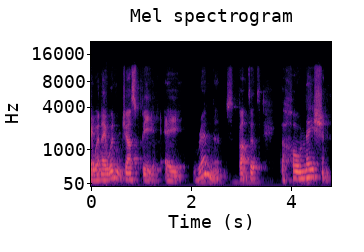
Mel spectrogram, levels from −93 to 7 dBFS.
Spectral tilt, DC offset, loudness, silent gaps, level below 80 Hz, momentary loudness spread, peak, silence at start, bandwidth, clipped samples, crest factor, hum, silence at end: -5.5 dB/octave; under 0.1%; -34 LUFS; none; -66 dBFS; 15 LU; -16 dBFS; 0 s; 12.5 kHz; under 0.1%; 18 dB; none; 0.05 s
